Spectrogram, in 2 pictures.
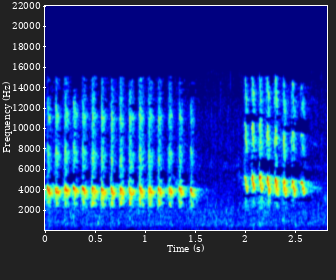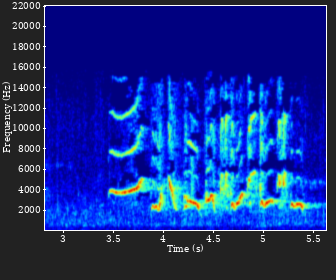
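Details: White-rumped shama provoking song: two bursts of rapid, evenly pulsed high trills, then a lively run of sharp, slurred whistles and chips.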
